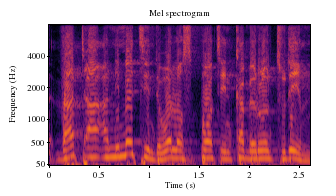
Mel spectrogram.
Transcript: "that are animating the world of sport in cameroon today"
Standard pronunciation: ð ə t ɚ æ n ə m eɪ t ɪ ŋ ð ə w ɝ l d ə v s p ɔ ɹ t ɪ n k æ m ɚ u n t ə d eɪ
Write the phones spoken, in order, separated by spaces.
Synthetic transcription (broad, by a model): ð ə t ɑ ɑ n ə m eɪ t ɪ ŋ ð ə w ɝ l ə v s p ɔ t ɪ n k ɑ m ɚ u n t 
